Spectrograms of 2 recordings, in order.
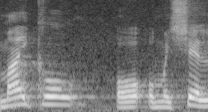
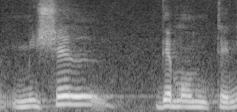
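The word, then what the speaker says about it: Michel de Montaigne: dios por supuesto en michael mitchell lo voy a pronunciar como debe ser michelle de mountain y es un escritor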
